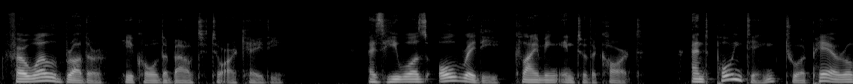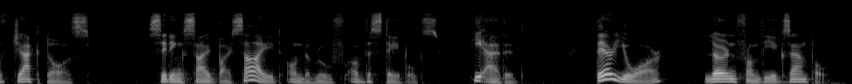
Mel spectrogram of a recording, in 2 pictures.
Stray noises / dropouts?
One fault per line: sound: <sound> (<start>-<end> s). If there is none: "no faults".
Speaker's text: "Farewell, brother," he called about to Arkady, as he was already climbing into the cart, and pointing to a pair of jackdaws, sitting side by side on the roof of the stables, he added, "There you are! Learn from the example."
no faults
